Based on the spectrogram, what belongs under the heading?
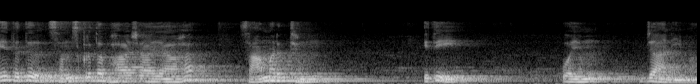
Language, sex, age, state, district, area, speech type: Sanskrit, male, 18-30, Karnataka, Raichur, urban, spontaneous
